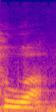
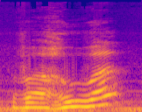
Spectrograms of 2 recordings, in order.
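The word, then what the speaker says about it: وَهُوَ: खास क्या रखना है अक्सर लोग इसको पढ़ते हैं हुआ तो यह गलत है इसे क्या पढ़ेंगे हम वहुवा व को लंबा नहीं करना आपने क्योंकि व पर जबर है इसी तरह को भी लंबा नहीं करना क्योंकि मीम पर सिर्फ और सिर्फ सीधी पेश है बम अच्छा जी यह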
